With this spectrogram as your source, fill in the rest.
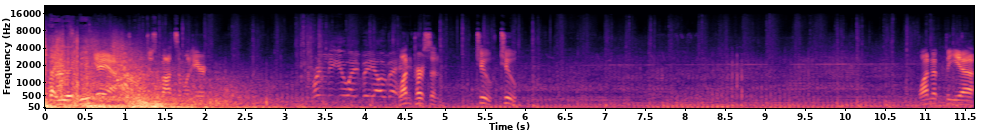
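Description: A helicopter's rotor thumps nearby.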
